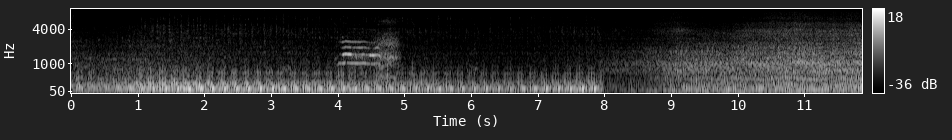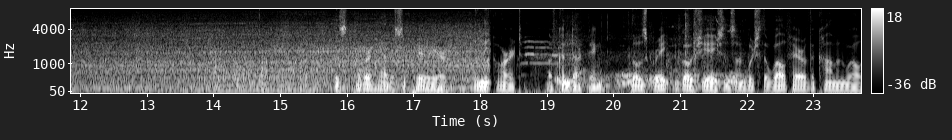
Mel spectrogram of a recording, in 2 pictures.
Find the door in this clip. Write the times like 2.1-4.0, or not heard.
14.3-14.9.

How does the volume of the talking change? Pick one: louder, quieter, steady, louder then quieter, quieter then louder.
steady.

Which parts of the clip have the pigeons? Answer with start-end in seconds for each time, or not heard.
19.1-22.1.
